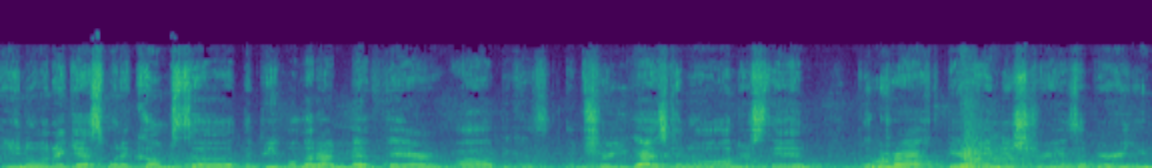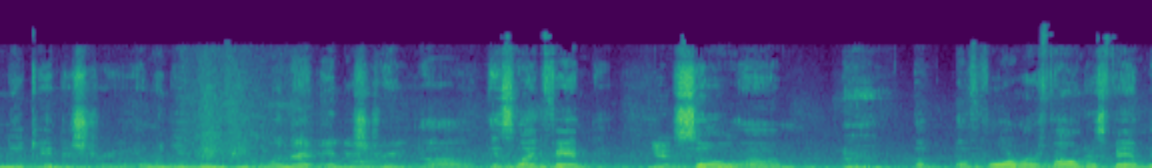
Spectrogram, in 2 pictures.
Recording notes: Live from Eastern Market Brewing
